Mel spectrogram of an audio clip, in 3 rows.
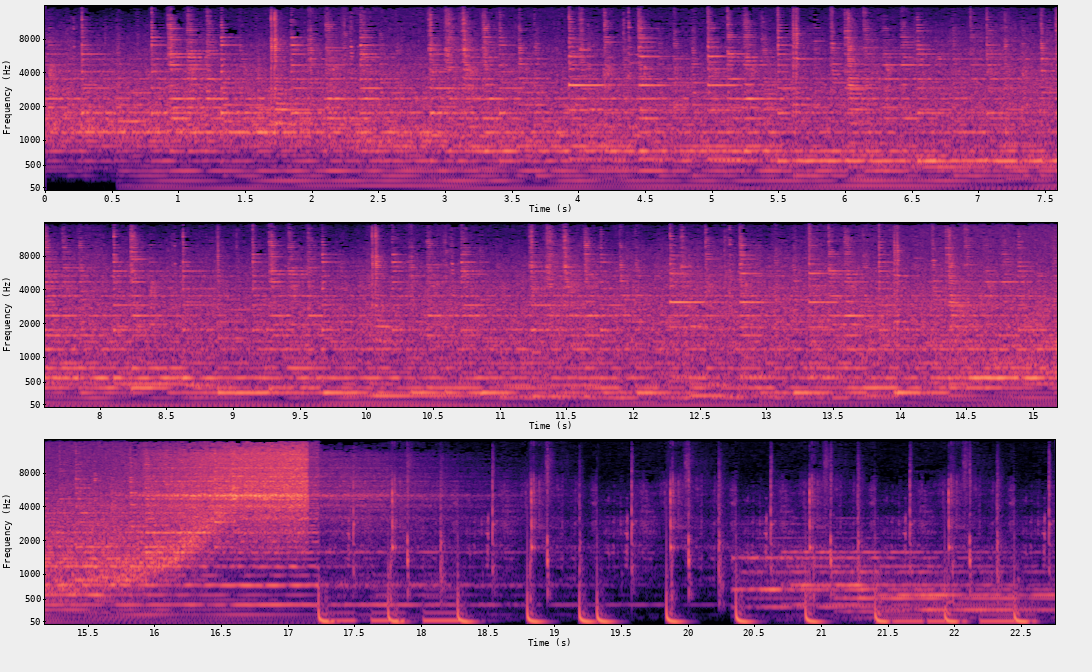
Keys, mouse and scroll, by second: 0.8 click, 1.8 click, 3.8 z, 5.4 click, 6.9 right click, 8.3 alt+right click, 14.8 click, 16.9 click.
